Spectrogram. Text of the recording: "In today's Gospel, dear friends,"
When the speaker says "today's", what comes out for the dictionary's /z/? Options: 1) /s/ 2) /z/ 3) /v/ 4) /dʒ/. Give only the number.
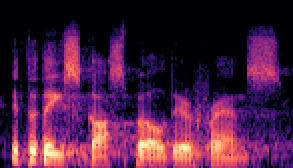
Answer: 1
